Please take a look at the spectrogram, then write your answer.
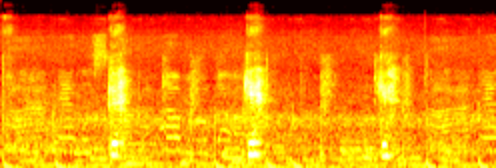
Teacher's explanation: for the letter G, it is a velar plosive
